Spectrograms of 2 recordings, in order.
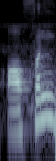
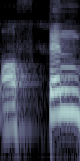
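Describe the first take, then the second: First: The t sound is silent. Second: The t sound is clearly pronounced. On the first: "जहां टी silent होता है" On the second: "जहां टी पूरी तरह से उच्चारण किया जाता है"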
